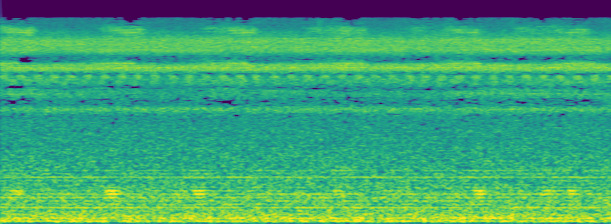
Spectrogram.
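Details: On a summer night in rural woodland, crickets and other insects trill together in an unbroken, high, finely pulsing drone, the overlapping callers blending into one steady shimmer.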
